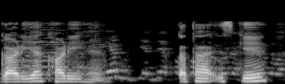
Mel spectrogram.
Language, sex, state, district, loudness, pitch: Hindi, male, Uttar Pradesh, Ghazipur, -16 LUFS, 155 Hz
